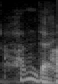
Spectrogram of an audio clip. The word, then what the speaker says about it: Hyundai: Hyundai. – No, it's actually pronounced Hyundai.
